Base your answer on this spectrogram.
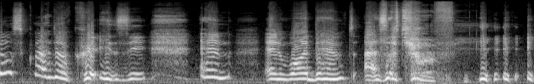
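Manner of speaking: high, slow speech through laughter. Reading tweets aloud and apologizing for cracking up: laughing while talking. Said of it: "I'm sorry, I'm laughing".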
